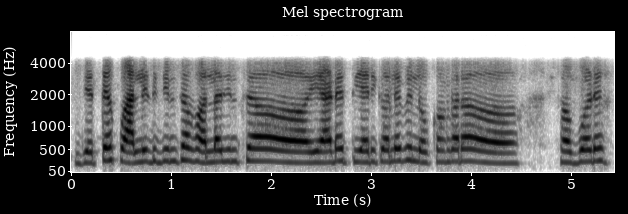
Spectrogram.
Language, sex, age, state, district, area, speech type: Odia, female, 30-45, Odisha, Sambalpur, rural, conversation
